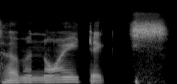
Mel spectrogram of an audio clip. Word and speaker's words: hermeneutics: started pronouncing this as hermenoitics because in in german when you write eu together it is pronounced oi so even the news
